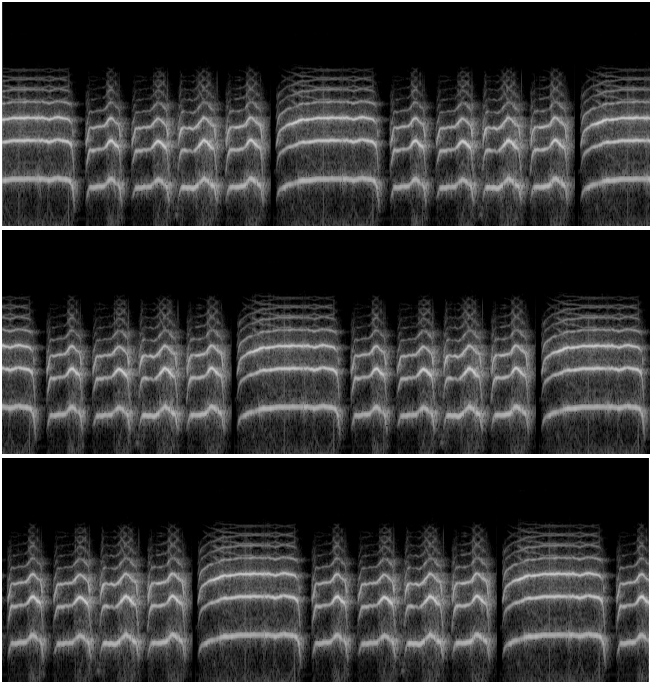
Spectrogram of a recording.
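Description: A high, whining animal call repeated over and over in a regular pattern: quick short notes that rise and fall, with one longer held note about every four to five seconds. This is not the high, rapid warbling of skylark song.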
